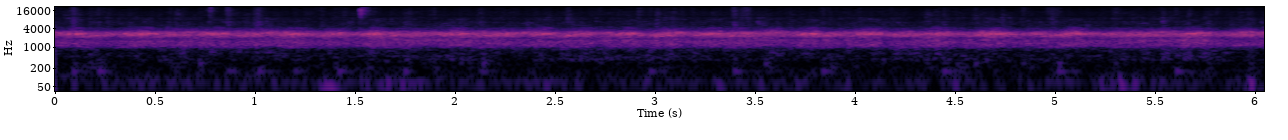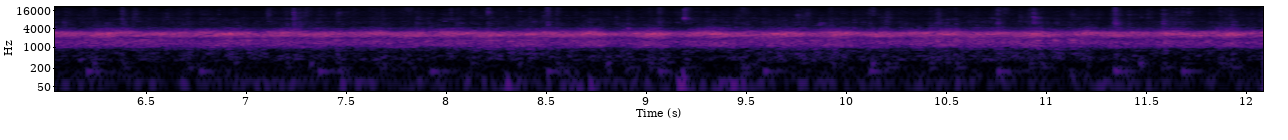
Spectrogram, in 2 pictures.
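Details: Many frogs croak at once in the countryside at night while a light rain falls, their calls merging into a constant bright buzzing chorus with slight pulsing throughout.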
